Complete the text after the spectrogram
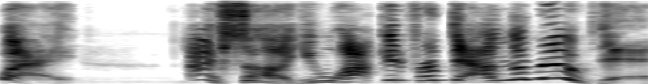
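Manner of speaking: put-on very high, swooping elderly woman character voice. Game master voices an old woman on a rocking chair, greeting the player: old woman character voice. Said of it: "an old woman sitting outside on a rocking chair".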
